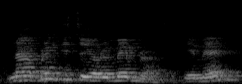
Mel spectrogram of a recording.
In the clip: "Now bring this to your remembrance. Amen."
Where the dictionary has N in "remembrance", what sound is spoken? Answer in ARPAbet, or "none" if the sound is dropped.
N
